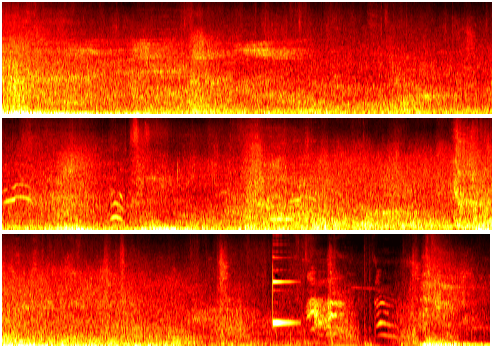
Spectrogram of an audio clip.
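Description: Spell effects crackle and whoosh in a game battle.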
